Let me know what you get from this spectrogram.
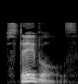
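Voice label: "stables", English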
